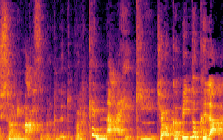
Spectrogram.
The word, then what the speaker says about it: Nike: fin qua ci arrivavamo e dicono che si pronunci mai chi quindi ho sempre sbagliato io vi prego scrivetemi se voi avete mai pronunciato mai chi non lo avete sempre pronunciato mike perché io non ho mai sentito nessun appunto se non gli americani pronunciarlo mikey ma sembra che effettivamente si pronunci proprio così dai kit da oggi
